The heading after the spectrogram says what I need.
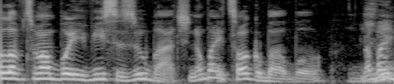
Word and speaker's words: Zubac: of us think of Zubac as like old Zubac that was just putting up hook shots and 5 rebounds. He not even Right. pronounce his name right. That's how much he don't respect him. Zubac.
